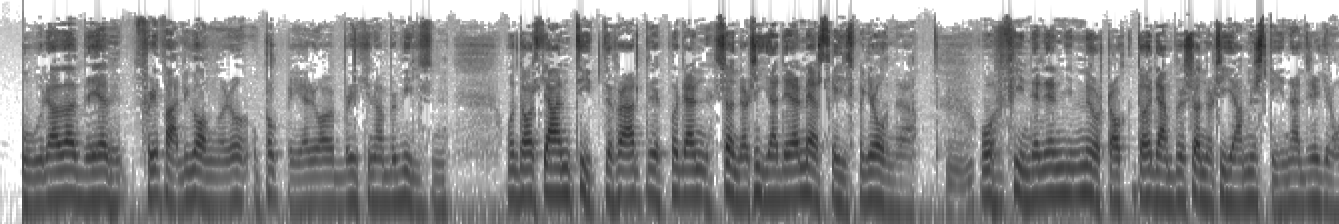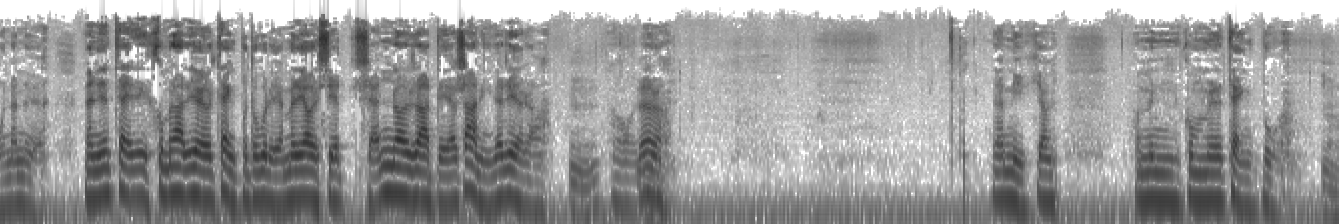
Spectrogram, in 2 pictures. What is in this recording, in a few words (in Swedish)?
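Övre Ullerud, Munkfors Värmland, dialekter; Folkminnen; Svenska sagor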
